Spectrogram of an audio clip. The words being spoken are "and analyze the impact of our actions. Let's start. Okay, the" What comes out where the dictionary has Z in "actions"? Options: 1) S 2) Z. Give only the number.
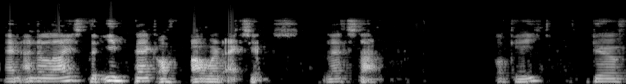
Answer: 1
